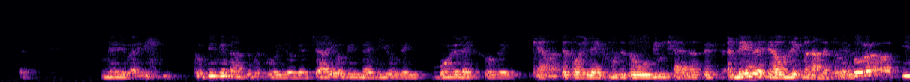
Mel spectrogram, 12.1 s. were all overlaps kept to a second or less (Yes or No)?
Yes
